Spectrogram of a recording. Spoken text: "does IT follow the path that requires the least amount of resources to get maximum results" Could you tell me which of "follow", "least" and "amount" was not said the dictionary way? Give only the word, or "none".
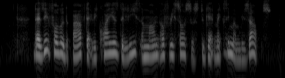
none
